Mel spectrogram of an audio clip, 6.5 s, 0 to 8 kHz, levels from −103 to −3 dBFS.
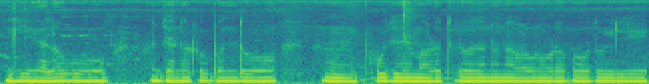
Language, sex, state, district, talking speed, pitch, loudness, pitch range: Kannada, male, Karnataka, Raichur, 85 wpm, 120 Hz, -17 LUFS, 120-125 Hz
